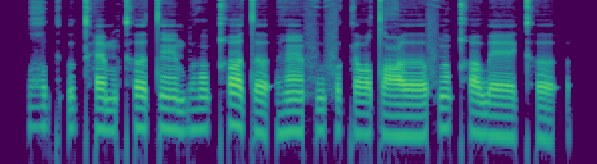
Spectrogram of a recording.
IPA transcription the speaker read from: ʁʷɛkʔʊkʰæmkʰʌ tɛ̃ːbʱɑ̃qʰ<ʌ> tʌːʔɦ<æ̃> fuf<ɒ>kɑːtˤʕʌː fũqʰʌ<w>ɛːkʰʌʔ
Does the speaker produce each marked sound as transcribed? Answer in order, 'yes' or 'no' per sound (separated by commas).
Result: yes, yes, no, yes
